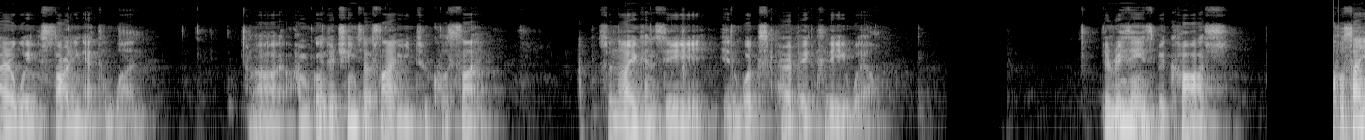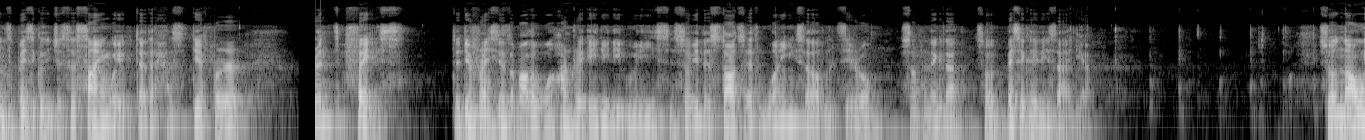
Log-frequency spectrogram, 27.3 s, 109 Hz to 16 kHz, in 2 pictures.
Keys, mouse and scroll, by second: 0.8 d, 1.1 d, 1.3 right click, 2.1 d, 2.3-3.2 middle drag, 3.2-5.3 drag, 5.3-6.0 scroll up 1, 6.0-8.4 shift+middle drag, 8.4-8.9 scroll down 3, 8.9-9.3 scroll up 1, 9.3 shift+middle drag, 9.6 middle click, 9.7-11.1 drag, 12.8 click, 23.0-24.4 middle drag, 24.4 click, 25.1-27.2 middle drag, 27.2-27.3 scroll down 3.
